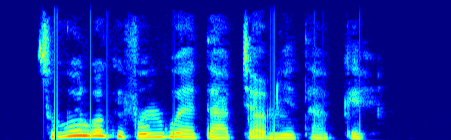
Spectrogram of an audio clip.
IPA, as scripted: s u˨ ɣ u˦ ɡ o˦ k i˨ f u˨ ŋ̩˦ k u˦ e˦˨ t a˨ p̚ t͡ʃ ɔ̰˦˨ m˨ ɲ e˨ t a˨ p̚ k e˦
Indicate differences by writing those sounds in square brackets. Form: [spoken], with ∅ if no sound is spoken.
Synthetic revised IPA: s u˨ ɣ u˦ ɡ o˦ k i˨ f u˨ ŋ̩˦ [ɡ] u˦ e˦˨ t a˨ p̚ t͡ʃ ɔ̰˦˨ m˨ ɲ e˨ t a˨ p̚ k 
